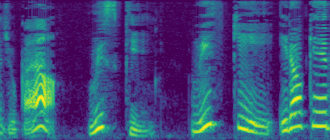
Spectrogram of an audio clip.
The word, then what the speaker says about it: ウイスキー: 위스키는 어떻게 발음해 줄까요? ウイスキー.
